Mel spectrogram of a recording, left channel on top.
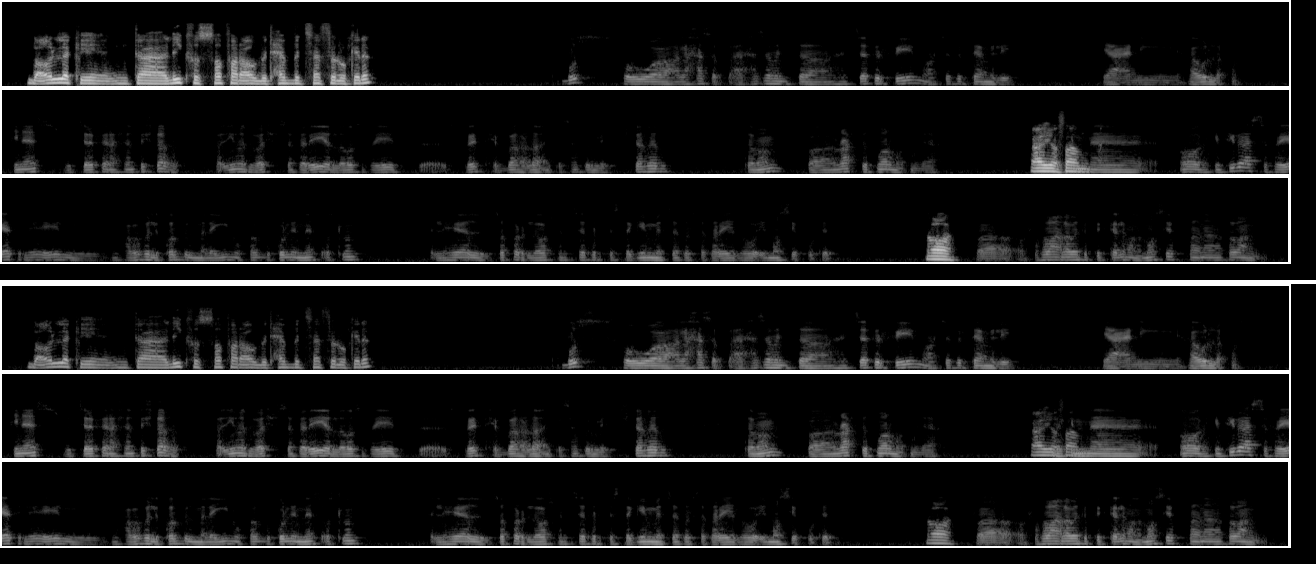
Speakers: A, on the left; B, on the right.
A: بقول لك ايه انت ليك في السفر او بتحب تسافر وكده
B: بص هو على حسب على حسب انت هتسافر فين وهتسافر تعمل ايه يعني هقول لك مثلا في ناس بتسافر عشان تشتغل فدي ما تبقاش سفرية اللي هو سفرية سفرية تحبها لا انت سافر مش تشتغل تمام فراح تتمرمط من الاخر
A: ايوه
B: لكن
A: فاهمك
B: اه آه، لكن في بقى السفريات اللي هي ايه المحببة لقلب الملايين وقلب كل الناس اصلا اللي هي السفر اللي هو عشان تسافر تستجم تسافر سفرية اللي هو ايه مصيف وكده
A: اه
B: ف- فطبعا لو انت بتتكلم عن المصيف فانا طبعا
